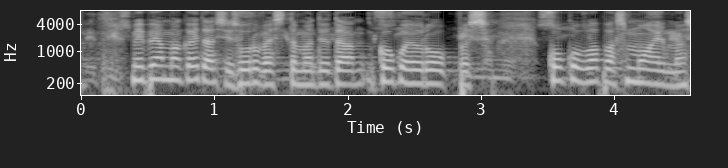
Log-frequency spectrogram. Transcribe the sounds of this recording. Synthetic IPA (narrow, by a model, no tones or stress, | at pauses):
me̞peɑmekɑe̞d̪̥ɑsisurvest̪ɑmɑt̪e̞d̪̥ɑko̞ɡue̞wɾo̞ːpːˑɑs | ko̞ɡuvɑb̥ɑsmɑːilmɑs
